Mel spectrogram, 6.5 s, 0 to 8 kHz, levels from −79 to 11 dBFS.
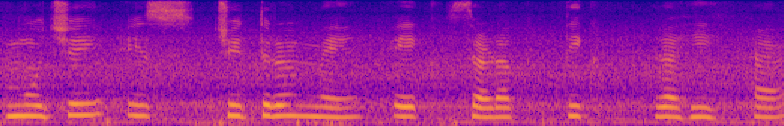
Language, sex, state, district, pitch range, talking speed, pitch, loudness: Hindi, female, Madhya Pradesh, Dhar, 225-250 Hz, 80 wpm, 235 Hz, -16 LUFS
